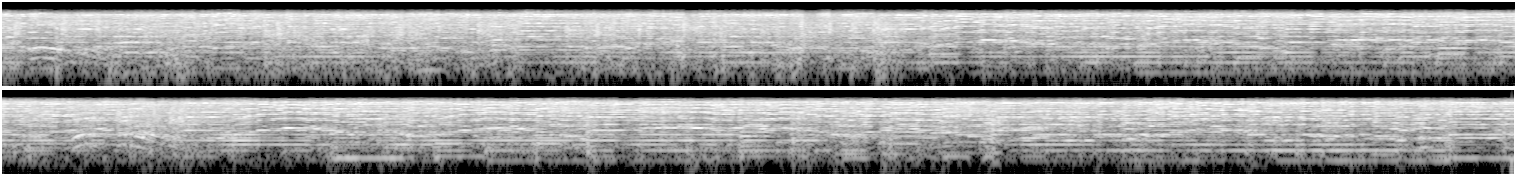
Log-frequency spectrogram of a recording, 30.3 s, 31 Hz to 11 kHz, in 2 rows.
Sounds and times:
Traditional music: 0.0s - 30.2s.

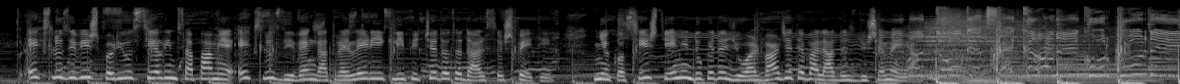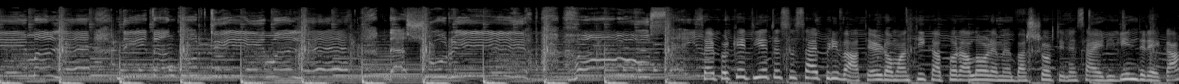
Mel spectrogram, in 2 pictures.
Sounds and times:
Music: 0.0s - 23.5s
Speech: 0.2s - 9.3s, 18.8s - 23.5s.

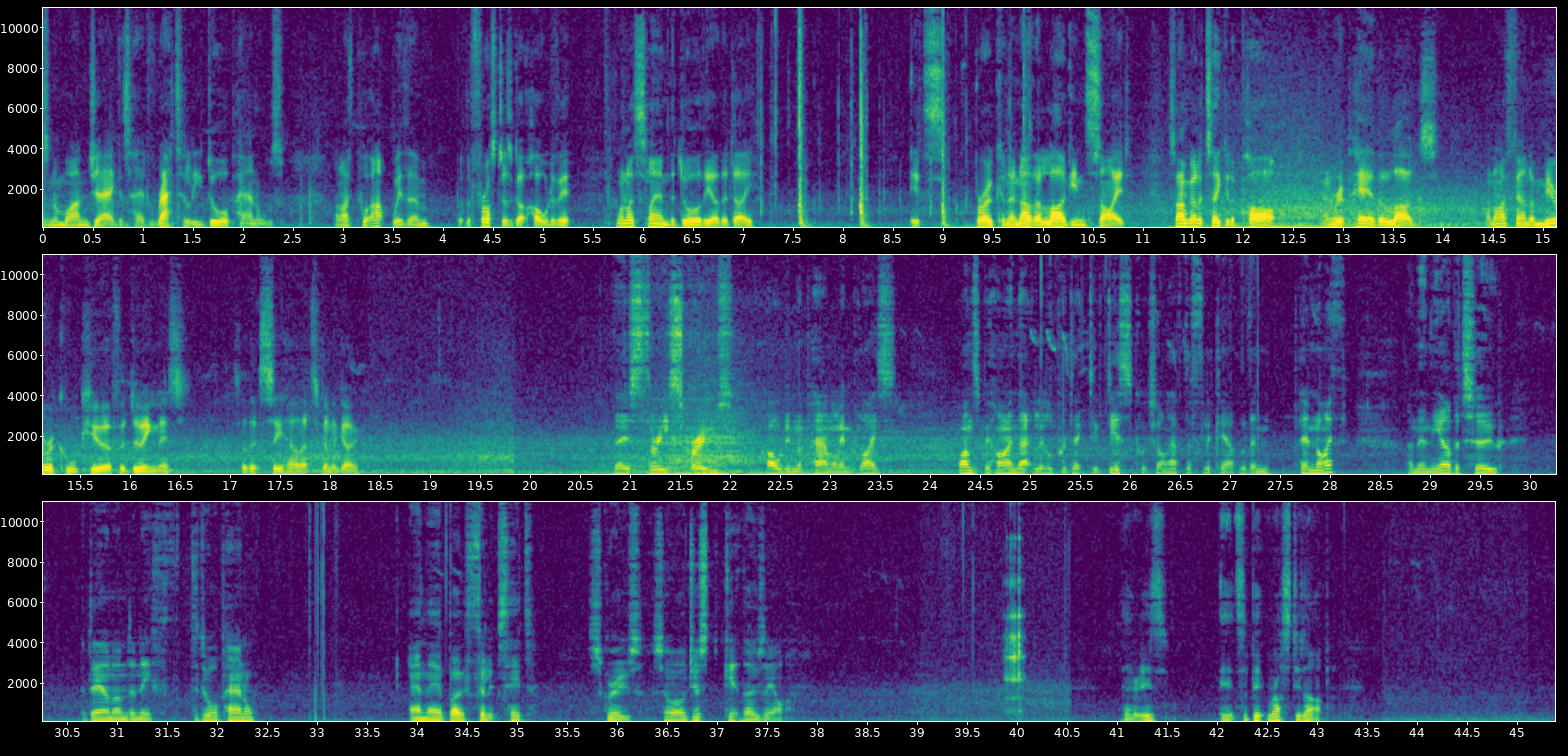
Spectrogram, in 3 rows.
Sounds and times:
Speech: 0.0s - 7.2s, 8.7s - 18.4s, 20.8s - 23.7s, 24.3s - 28.2s, 28.8s - 29.8s, 30.6s - 32.4s, 33.9s - 37.8s, 41.0s - 43.2s
Vehicle: 0.0s - 34.0s, 35.2s - 40.6s, 43.7s - 45.3s.

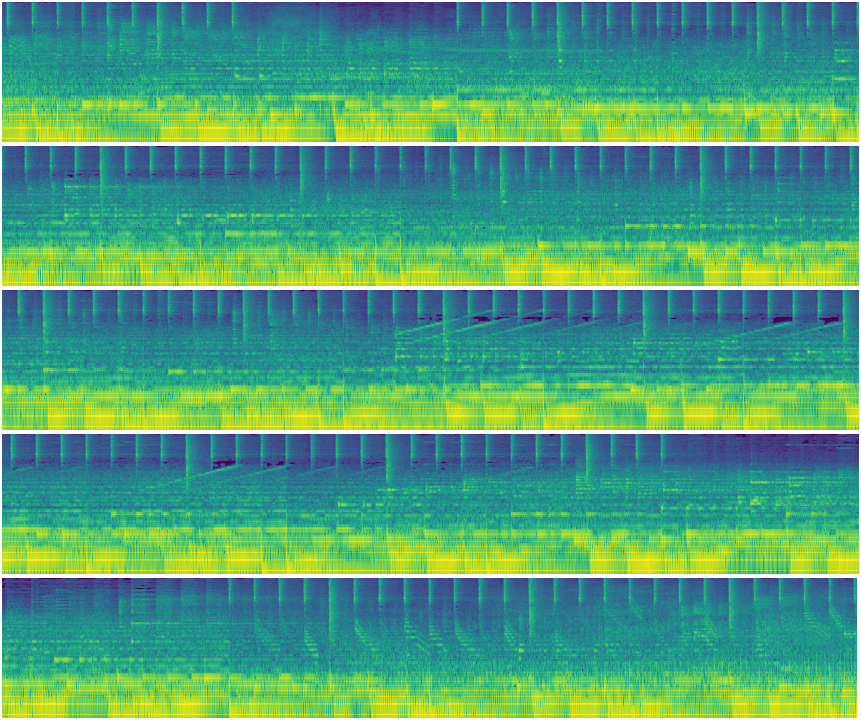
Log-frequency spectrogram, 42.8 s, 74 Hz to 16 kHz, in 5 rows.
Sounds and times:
Synthesizer: 0.0s - 42.8s.

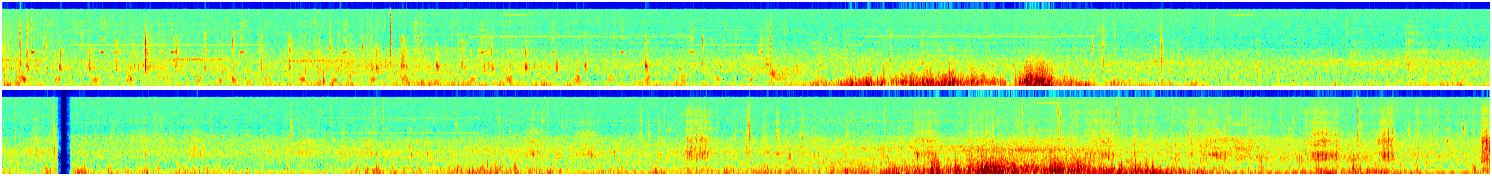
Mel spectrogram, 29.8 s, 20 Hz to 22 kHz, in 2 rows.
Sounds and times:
Clip-clop: 0.0s - 29.7s.

